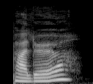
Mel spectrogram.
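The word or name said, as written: parlør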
